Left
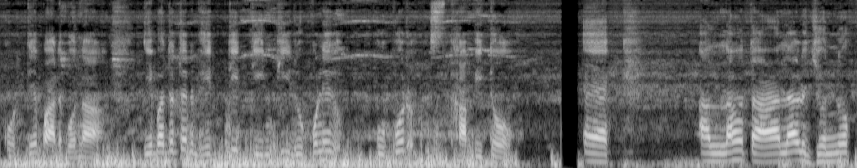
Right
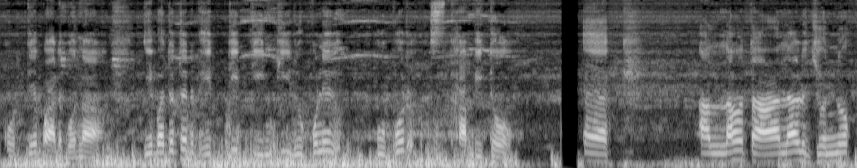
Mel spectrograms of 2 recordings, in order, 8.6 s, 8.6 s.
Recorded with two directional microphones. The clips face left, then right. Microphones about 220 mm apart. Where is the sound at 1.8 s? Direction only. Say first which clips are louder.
Even; 30° right (ahead or behind).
